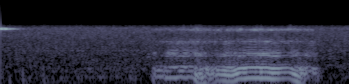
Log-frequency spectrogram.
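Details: A sleeping female dog snoring like a human: one long, low, rumbling snore rising and then fading against quiet room hiss.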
